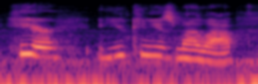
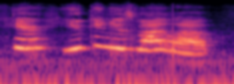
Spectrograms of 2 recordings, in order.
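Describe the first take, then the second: First: It is said in a normal-pitched voice. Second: It is said in a high-pitched voice.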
